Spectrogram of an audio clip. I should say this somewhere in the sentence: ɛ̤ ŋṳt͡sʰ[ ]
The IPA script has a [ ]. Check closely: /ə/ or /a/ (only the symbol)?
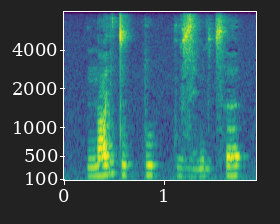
ə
